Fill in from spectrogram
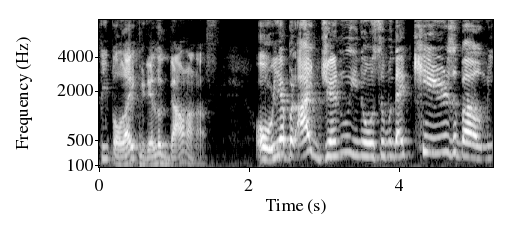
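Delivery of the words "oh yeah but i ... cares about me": high, whining mockery of a weakling; mocking whiny voice. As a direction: sneer it in a high, pathetic put-on voice. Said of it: "I hate when people talk like that".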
